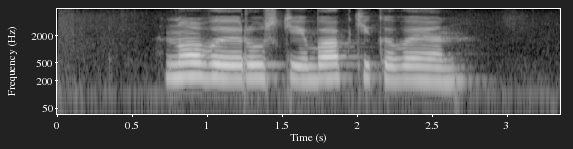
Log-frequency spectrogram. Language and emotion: Russian, neutral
